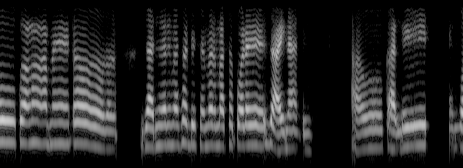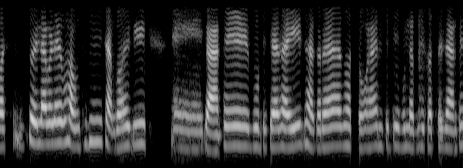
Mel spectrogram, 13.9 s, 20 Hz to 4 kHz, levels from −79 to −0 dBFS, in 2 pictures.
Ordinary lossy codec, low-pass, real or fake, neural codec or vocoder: none; 3.6 kHz; fake; autoencoder, 48 kHz, 32 numbers a frame, DAC-VAE, trained on Japanese speech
